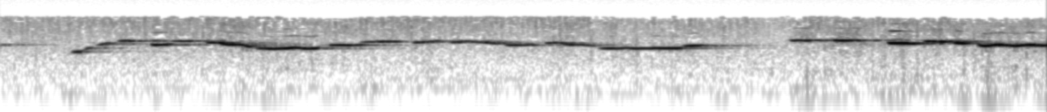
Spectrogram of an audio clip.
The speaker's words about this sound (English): My gosh, I never heard him whistle like that before. Shh, listen.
